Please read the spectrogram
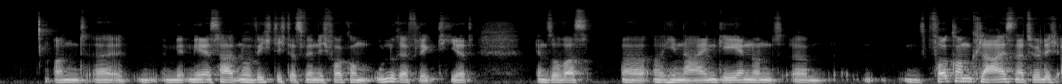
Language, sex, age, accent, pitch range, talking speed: German, male, 40-59, German, 95-110 Hz, 125 wpm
